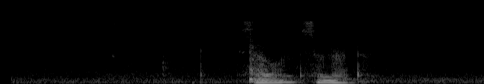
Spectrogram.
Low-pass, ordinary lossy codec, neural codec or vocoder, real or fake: none; none; none; real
